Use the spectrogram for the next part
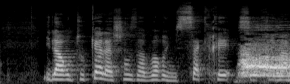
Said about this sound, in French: alors ça c'est le chien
